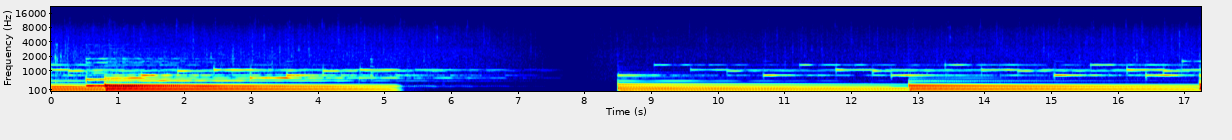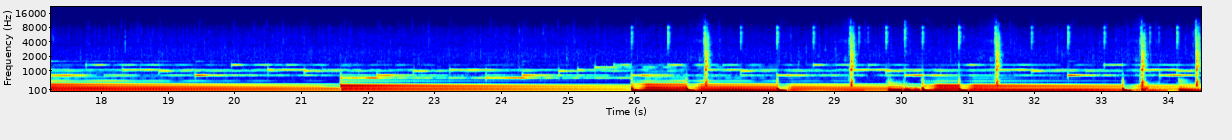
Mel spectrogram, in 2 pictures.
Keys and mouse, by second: 1.9 click, 9.2 click, 15.7 click, 18.7 click, 21.9 p, 25.1 click, 26.4 click, 30.9 BackSpace, 32.1 o.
